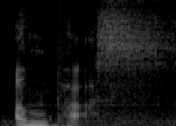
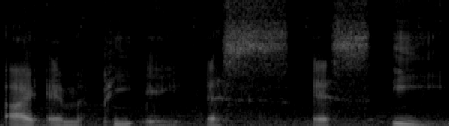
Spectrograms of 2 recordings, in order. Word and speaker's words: impasse: word and it is umpas umpas okay and that is how it is pronounced in the uk umpas and uh it's still spelled the same way i m p a s s e all right there you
